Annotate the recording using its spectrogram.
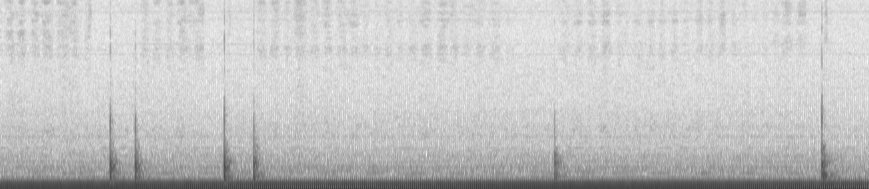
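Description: Marker pen writing on a whiteboard: a few short strokes in the first three seconds and one more past halfway. A steady low hum runs underneath.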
